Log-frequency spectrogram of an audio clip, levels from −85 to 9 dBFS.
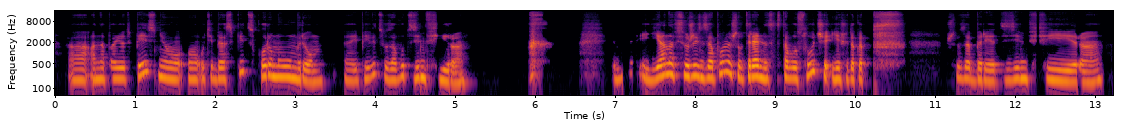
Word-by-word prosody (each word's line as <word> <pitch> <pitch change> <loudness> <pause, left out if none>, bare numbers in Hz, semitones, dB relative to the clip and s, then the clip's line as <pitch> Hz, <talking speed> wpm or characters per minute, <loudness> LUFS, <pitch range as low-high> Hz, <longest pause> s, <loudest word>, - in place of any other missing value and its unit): А, 170 0 -4
она 180 +1 -1
поёт 185 0 -1
песню" 210 -7 0
У 180 0 -2
тебя 185 0 -1
спид, 285 +12 -7
скоро 230 -6 +2
мы 210 -1 +4
умрём."Э, 160 -3 -1
и - - -5
певицу 195 +5 -5
зовут 185 +6 -2
Земфира." 165 -7 -1 1.7
И 210 +4 -8
я 195 +7 +4
на 250 0 +5
всю 235 -1 +3
жизнь 220 -2 +3
запомнила, 255 +9 +2
что 225 -4 0
вот 190 - -2
реально 210 -3 +8
с - - -9
с 180 - -15
того 190 -1 +2
случая 240 +11 +1
я 185 - 0
ещё 180 0 -4
такая: 175 - +1
"Пф, - - -4 0.5
что 200 - -8
за 190 -1 0
бред, 160 -2 -1
Земфира. 170 -3 -1
185 Hz, 160 wpm, -20 LUFS, 170-215 Hz, 1.7 s, реально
